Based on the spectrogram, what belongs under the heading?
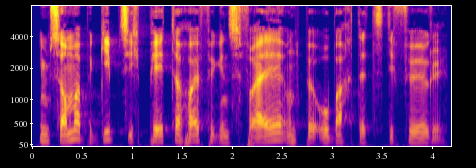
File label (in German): mikro pop nahe unter ohne filter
